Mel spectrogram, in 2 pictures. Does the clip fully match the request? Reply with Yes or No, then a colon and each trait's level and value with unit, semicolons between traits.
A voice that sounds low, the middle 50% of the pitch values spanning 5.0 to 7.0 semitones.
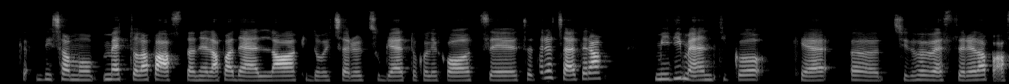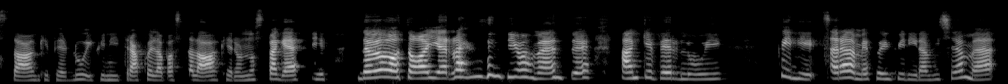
No: high, 220 Hz; wide, 5.4 semitones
